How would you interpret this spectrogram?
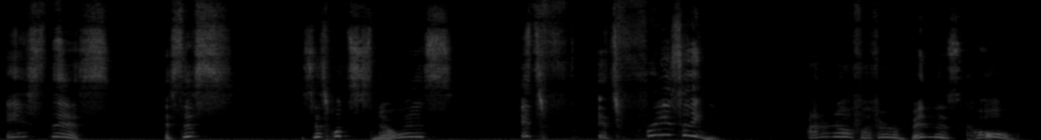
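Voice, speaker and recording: A woman voicing an innocent, tender young girl in a high, soft voice with a hesitant, questioning manner, for a comic read-aloud. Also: huge pitch swings, measured pace, heavily acted. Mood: shivering, bewildered.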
